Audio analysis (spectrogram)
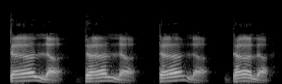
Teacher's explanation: So in the case of D, the air is passing through the center of your oral cavity. But in the case of L sound, it is passing through the sides, and it is closed from the center, right? So that's why the sound is called lateral, right?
